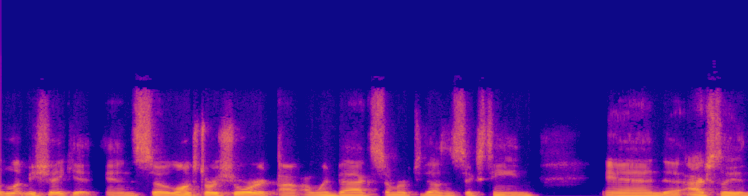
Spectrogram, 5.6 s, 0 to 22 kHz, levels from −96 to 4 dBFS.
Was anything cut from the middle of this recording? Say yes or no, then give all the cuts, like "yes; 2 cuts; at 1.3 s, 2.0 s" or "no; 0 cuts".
no; 0 cuts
